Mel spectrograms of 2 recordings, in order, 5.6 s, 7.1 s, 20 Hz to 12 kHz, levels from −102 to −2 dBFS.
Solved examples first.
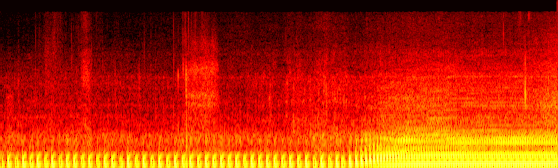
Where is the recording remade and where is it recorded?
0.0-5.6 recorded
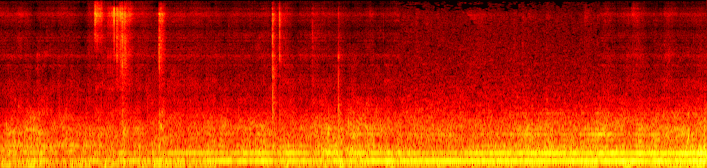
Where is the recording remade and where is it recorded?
0.0-4.0 remade; 4.0-6.0 recorded; 6.0-7.1 remade

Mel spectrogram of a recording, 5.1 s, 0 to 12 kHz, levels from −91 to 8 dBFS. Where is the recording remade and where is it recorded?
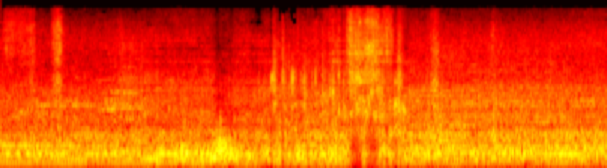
0.0-1.2 recorded; 1.2-2.3 remade; 2.3-2.7 recorded; 2.7-3.4 remade; 3.4-5.1 recorded

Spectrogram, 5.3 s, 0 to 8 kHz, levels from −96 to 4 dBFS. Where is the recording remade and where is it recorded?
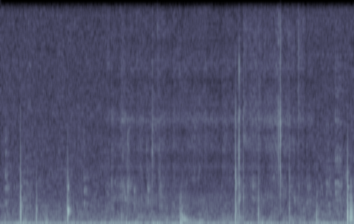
0.0-1.6 recorded; 1.6-4.7 remade; 4.7-5.3 recorded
